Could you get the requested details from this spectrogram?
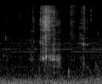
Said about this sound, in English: crunch, crunch, crunch.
